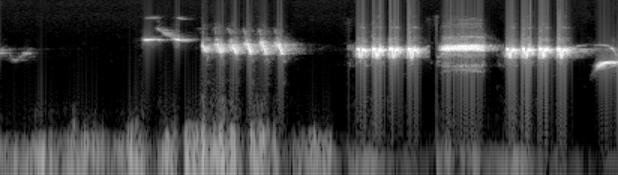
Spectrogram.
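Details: Asian pied starling song used as a master for training young birds: a faint whistle, then rapid trilled bursts of about five notes and short buzzy chatters, ending in a clear whistle, over a low background rumble.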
